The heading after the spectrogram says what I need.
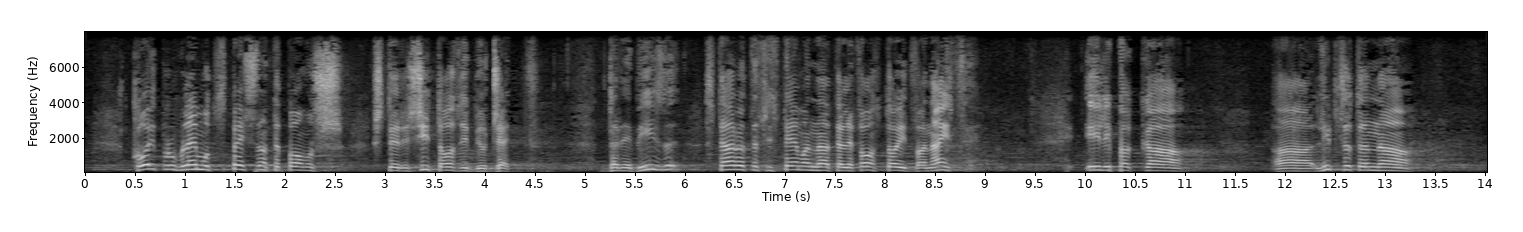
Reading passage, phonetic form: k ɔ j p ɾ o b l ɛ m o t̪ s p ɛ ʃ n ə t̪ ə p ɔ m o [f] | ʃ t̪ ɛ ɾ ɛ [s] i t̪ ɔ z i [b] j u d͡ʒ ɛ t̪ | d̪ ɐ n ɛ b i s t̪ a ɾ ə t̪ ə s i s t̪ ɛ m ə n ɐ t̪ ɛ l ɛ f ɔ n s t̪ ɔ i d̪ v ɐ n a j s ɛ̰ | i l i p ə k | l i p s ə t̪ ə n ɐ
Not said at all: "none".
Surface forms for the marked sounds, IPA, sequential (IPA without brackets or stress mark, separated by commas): ʃ, ʃ, b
